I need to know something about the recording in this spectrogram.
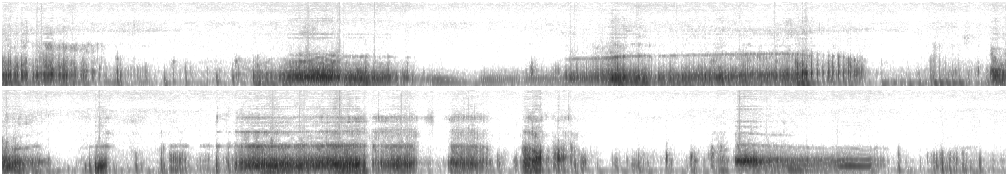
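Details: Long gurgling, rumbling and squeaky waves of stomach growling from gas and fluid moving through the gut: borborygmi.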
